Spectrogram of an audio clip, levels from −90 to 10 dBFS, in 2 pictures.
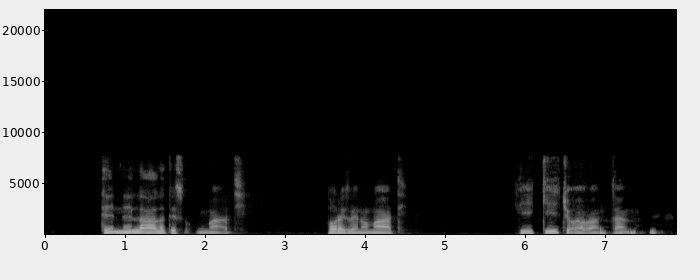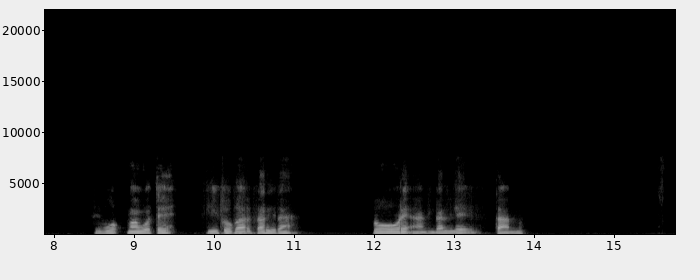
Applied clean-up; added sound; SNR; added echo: neural mask model DeepFilterNet 3.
